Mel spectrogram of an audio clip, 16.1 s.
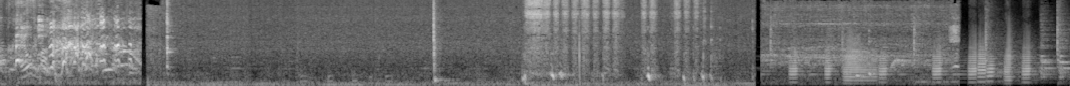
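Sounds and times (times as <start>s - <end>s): low steady hum: 0.0s - 11.4s
person laughing breathily: 7.8s - 10.8s.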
